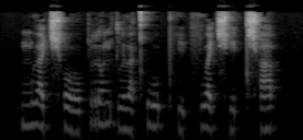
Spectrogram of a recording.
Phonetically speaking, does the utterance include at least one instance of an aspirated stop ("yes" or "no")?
yes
